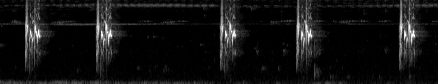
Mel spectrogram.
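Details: Loud lure song of a vigorously singing sooty-headed bulbul, used to agitate wild bulbuls and call in rivals: five short bubbly, chirping phrases roughly every one and a half seconds, with silence between them.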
